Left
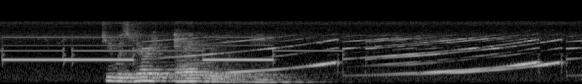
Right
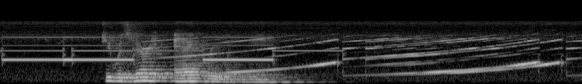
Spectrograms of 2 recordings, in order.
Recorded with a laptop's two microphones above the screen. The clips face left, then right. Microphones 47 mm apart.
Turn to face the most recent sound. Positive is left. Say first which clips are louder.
# right 1 dB
turn(degrees=-30)  # may be behind; listen again after turning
